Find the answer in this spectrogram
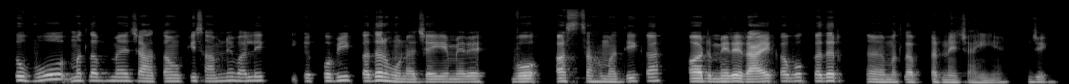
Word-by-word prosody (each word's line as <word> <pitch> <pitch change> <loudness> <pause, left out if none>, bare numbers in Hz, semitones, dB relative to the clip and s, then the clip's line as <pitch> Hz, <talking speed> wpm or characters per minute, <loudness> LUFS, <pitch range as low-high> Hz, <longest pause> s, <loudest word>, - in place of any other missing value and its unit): तो 190 0 +3
वो 225 +8 +3
मतलब 175 0 -1
मैं 170 0 0
चाहता 145 -3 -1
हूँ 145 0 -1
कि 170 - -2
सामने 155 +2 -4
वाले 175 +1 -1
की 175 -3 -11
को 165 - +2
भी 180 +4 +1 0.2
कदर 185 +4 +5
होना 130 -6 +1
चाहिए 125 +1 0
मेरे 125 +1 -1 0.3
वो 135 +2 +4 0.3
असहमति 140 -2 -1
का 165 +1 +1 0.4
और 140 0 +6
मेरे 135 +2 +5
राय 125 +2 +7
का 145 +1 -5
वो 155 +2 0
कदर 160 +1 +3 0.2
अ, 120 -2 0
मतलब 115 0 -2
करने 110 -2 -2
चाहिए। 100 -1 -7 0.2
जी। 110 -2 -7
145 Hz, 170 wpm, -26 LUFS, 125-165 Hz, 0.4 s, राय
